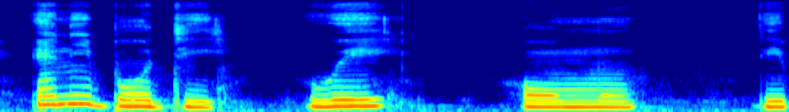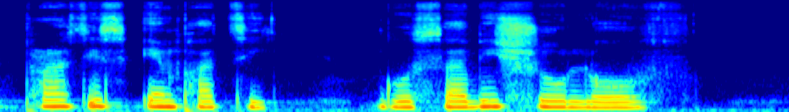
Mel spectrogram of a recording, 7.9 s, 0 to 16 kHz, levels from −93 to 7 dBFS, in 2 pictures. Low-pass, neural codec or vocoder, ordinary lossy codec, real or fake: 14.4 kHz; vocoder, 48 kHz, 128 mel bands, Vocos; none; fake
